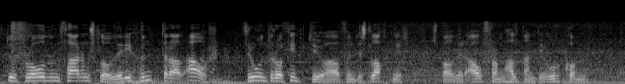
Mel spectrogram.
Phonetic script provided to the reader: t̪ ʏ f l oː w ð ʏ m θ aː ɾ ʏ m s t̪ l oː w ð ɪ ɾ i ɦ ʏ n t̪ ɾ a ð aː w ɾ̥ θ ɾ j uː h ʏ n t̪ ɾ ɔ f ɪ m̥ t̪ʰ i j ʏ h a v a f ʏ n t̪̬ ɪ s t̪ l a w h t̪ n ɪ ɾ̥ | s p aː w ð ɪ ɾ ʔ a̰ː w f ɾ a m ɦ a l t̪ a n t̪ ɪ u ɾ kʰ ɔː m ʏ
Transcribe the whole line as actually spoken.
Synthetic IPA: t̪ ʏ f l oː w ð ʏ m θ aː ɾ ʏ m s t̪ l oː w ð ɪ ɾ i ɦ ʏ n t̪ ɾ a ð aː w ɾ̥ θ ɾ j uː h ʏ n t̪ ɾ ɔ f ɪ m̥ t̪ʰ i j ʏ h a v a f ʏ n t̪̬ ɪ s t̪ l a w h t̪ n ɪ ɾ̥ | s p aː w ð ɪ ɾ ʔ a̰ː w f ɾ a m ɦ a l t̪ a n t̪ ɪ u ɾ kʰ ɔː m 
